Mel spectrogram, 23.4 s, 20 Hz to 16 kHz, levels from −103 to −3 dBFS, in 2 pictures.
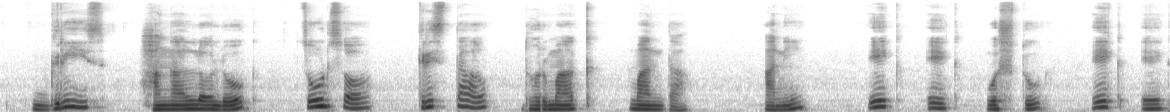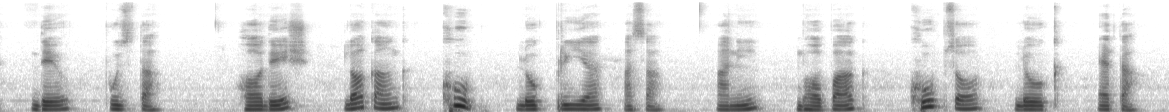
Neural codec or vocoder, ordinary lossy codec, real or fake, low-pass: none; none; real; 14.4 kHz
